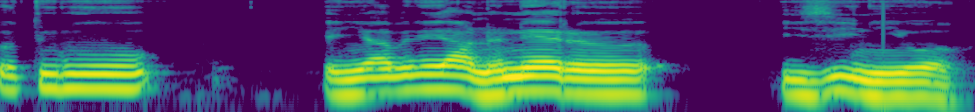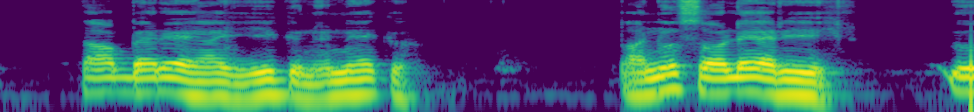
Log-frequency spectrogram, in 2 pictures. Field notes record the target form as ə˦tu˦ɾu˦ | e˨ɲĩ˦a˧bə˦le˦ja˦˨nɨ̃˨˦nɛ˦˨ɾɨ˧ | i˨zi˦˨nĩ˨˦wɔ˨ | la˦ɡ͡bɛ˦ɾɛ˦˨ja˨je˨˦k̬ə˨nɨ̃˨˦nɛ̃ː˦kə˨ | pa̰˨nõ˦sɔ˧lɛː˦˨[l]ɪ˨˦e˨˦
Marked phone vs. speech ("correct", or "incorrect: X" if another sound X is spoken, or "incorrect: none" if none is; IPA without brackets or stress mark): incorrect: ɾ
